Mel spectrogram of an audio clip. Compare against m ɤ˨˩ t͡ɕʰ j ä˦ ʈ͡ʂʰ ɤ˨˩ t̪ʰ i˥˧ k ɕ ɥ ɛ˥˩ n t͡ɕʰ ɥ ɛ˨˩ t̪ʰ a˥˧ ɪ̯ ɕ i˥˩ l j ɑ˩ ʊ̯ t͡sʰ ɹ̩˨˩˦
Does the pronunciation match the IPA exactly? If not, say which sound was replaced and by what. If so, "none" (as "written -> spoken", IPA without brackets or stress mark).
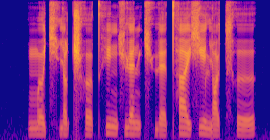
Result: k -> ŋ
